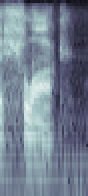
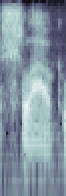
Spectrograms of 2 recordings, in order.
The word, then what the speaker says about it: Schlauch: So I go by Schlock. There's a correct pronunciation of Schlauch, which is German, but my dad always went by Schlock, and so I just kind of ran with.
